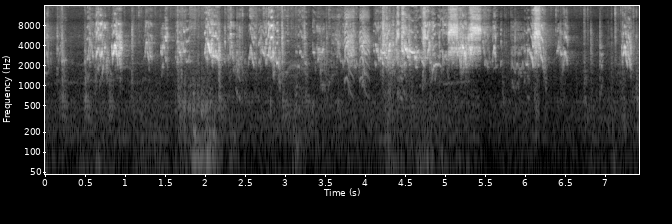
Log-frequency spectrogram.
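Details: Breeding pair of budgies giving bursts of squawky chirps and scratchy warbles separated by short quieter gaps, high and excited.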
